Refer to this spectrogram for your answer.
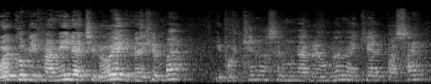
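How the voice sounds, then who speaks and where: Here a man projects a raised voice at a moderate pace. Audible room echo and noticeable background noise surround him. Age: 80s+. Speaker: book editor and former politician. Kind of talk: speech at book launch.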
